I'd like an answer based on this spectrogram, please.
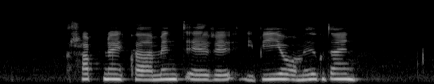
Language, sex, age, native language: Icelandic, female, 18-19, Icelandic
